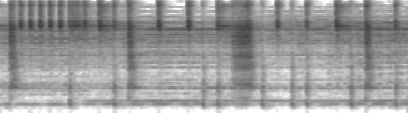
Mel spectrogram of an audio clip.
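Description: Background music: a drum-machine beat with fast hi-hat ticks and regular drum hits over a steady low held tone, with a swell of noise about three and a half seconds in.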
